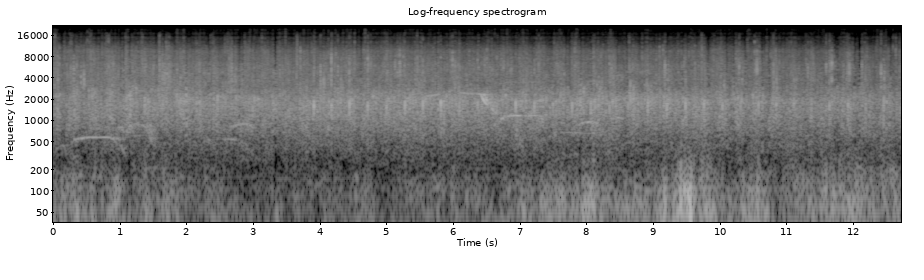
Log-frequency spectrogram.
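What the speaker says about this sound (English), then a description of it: "And can you give an applause to all the Vietnam veterans?" Crowd at a Vietnam War 50th anniversary ceremony aboard the USS Midway Museum applauding veterans, a long, steady roar of clapping with faint scattered voices and whistles mixed in.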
